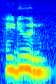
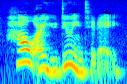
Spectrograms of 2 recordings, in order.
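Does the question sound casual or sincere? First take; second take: casual; sincere. First: It is tossed off casually, not awaiting answer. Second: It is asked sincerely, with genuine interest.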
